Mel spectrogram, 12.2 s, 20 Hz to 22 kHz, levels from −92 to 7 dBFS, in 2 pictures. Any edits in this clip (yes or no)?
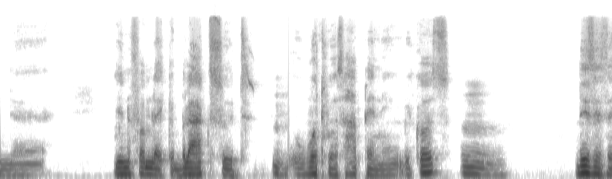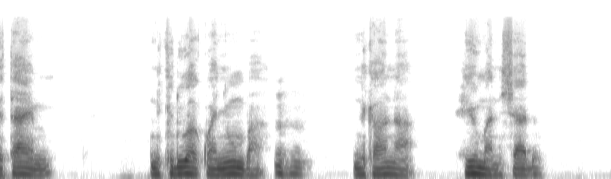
yes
